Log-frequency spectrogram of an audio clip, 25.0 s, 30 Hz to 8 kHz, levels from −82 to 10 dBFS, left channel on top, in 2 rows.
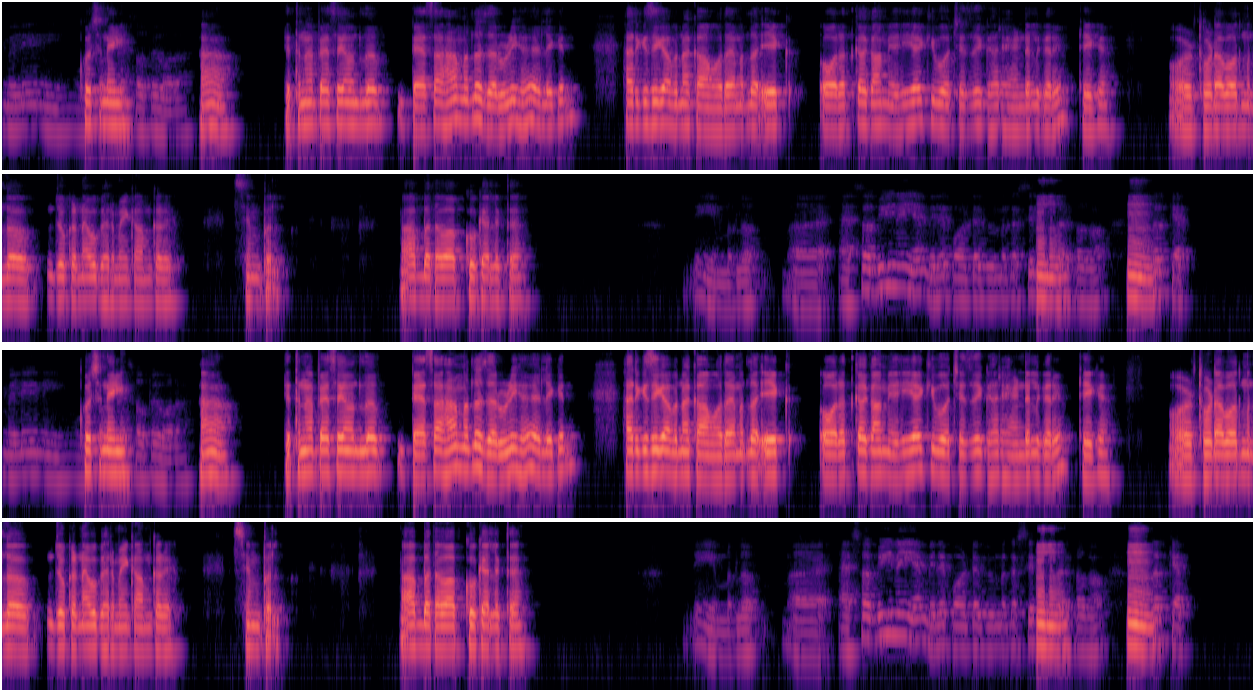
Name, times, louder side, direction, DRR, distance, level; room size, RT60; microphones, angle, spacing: voice 1, 0.0-1.9 17.3-17.7 18.9-19.1 19.4-24.3, right 1 dB, 50° right, 3.5 m, -43 dB
voice 2, 0.8-1.3 2.0-2.3 2.8-7.8 8.2-11.1 11.7-14.2 14.8-15.3 16.5-17.8 22.9-23.2 23.8-24.1, right 3 dB, 90° right, 0.9 m, -23 dB
15.5 x 10.5 x 2.2 m
head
